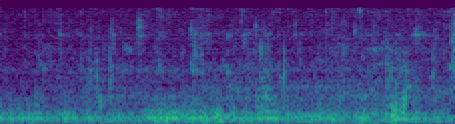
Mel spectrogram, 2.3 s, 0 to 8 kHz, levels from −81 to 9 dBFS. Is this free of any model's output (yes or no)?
no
